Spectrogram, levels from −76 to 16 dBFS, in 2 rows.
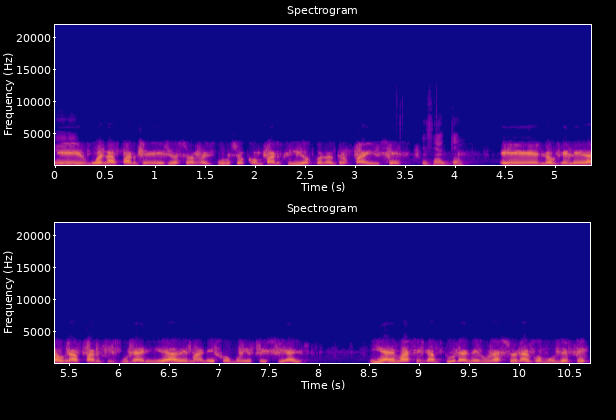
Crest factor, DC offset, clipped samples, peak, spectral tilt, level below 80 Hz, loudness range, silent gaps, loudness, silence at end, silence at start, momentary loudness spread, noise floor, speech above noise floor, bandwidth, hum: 18 dB; under 0.1%; under 0.1%; 0 dBFS; -5 dB/octave; -78 dBFS; 5 LU; none; -19 LUFS; 0.05 s; 0 s; 11 LU; -57 dBFS; 38 dB; 7.2 kHz; none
